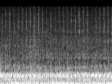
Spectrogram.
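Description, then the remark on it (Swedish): A motorcycle engine idles steadily in the pits, a continuous loud low rumble with a fast, even pulsing throb and no voices. “Mange, vad är det som låter? Ja, det är sista motorradgelåten.”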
